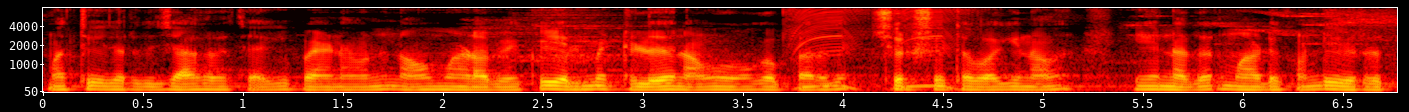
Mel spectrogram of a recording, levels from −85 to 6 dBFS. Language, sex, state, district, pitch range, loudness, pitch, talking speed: Kannada, male, Karnataka, Dakshina Kannada, 100-110 Hz, -27 LUFS, 105 Hz, 105 wpm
